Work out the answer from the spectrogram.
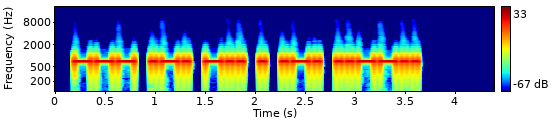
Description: Morse code, heard as a keyed tone, about 22 wpm, 700 Hz. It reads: ORDER?
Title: Sentences from Top 1000 Words - Review Part 2 - 22wpm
